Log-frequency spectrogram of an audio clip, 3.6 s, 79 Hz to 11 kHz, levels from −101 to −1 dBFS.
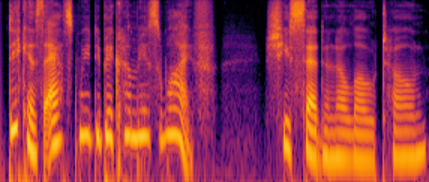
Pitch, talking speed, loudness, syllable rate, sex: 205 Hz, 235 wpm, -21 LUFS, 5.5 syllables/s, female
